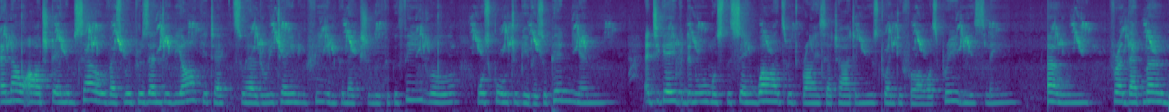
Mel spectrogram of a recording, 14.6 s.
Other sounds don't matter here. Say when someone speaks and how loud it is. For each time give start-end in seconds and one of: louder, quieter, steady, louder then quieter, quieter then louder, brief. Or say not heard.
0.0-14.5 steady.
